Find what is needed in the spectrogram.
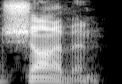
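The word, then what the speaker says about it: Shaunavon: Shawna Vin it uh just looking at the spelling of it it's there's a v-o-n but I guess it's pronounced Vin shaunavin Sean Ivan shaunavin yes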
